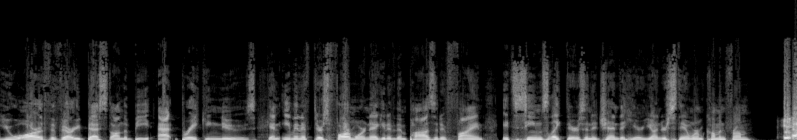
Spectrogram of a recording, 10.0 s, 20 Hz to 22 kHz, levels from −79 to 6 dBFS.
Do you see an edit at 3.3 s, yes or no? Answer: yes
